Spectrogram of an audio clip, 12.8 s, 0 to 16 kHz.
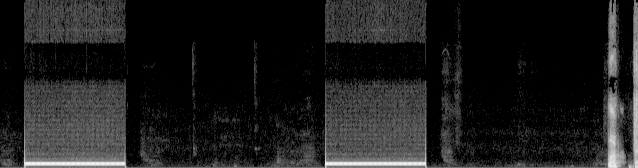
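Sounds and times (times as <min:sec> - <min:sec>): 
outgoing phone call electronic ringback tone: 0:00.5 - 0:02.6, 0:06.5 - 0:08.6
speech: 0:12.2 - 0:12.7.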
